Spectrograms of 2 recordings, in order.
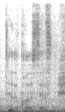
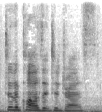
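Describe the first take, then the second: First: Said in the usual way. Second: "closet" said firmly and louder; loud, deliberate correction landing on "closet"; emphatic self-correction. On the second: Real, not acted. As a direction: punch "closet" to correct the slip. Emphatic correction of misread word.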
